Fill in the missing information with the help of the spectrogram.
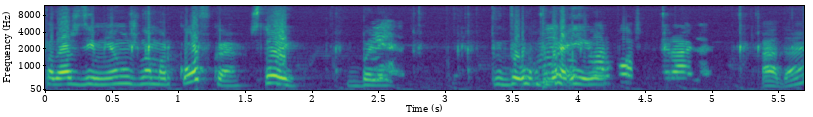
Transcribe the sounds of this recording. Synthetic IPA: pəd̪ɐʐdʲimnʲenʊʐnamɐrkofkəst̪oj | bɨlʲ | t̪ɨd̪obɾɐiɐkofʲ | ɾa | ad̪a

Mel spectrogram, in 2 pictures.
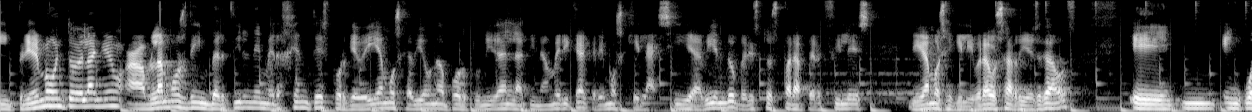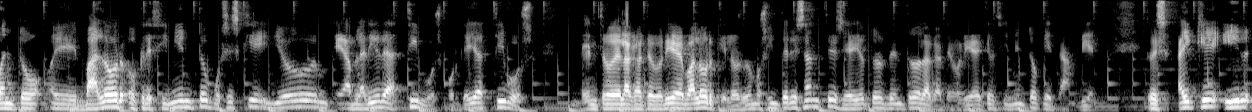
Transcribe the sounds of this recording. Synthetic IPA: pɾime̞ɾmoment̪o̞ð̞e̞laɲo̞aβlamo̞zðe̞imbe̞ɾt̪iɾe̞ne̞me̞ɾxe̞nt̪e̞spo̞ɾke̞βe̞iamo̞skeaβ̞iaunaopo̞ɾt̪uniðae̞nlat̪iname̞ɾikakɾeemo̞ske̞la̰siɣ̞eaβ̞je̞nd̪o̞peɾoest̪o̞e̞spaɾape̞ɾfile̞s | d̪iɣamo̞se̞kiliβ̞ɾaosarje̞zɣaos | e | eŋkwant̪o̞eβalo̞ɾokɾe̞θimjẽ̞nt̪o̞pwe̞se̞ske̞ʝo̞aβ̞laɾiaðeak̚t̪iβo̞spo̞ɾkeajak̚t̪iβo̞s | d̪e̞nt̪ɾo̞ð̞e̞lakat̪e̞ɣ̞o̞ɾiaðe̞βalo̞ɾke̞lo̞zβe̞mo̞sint̪e̞ɾe̞sant̪e̞s̬iajo̞t̪ɾo̞zðe̞nt̪ɾo̞ð̞e̞lakat̪e̞ɣo̞ɾiaðe̞kɾe̞θimjẽ̞nt̪o̞ke̞t̪a̰mbje̞n | nt̪oθesajke̞ʔiɾ

